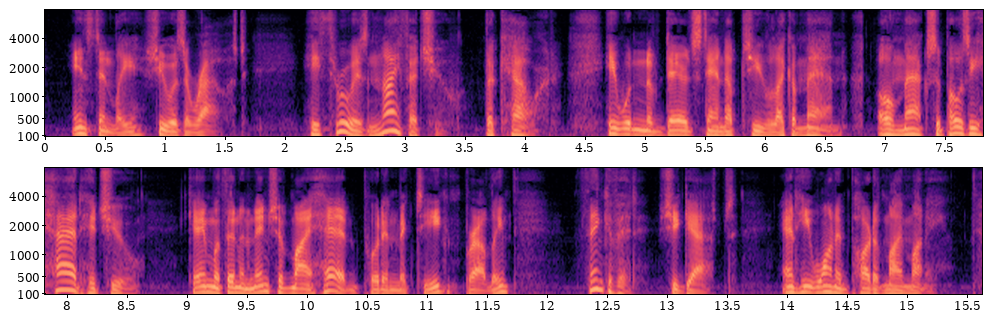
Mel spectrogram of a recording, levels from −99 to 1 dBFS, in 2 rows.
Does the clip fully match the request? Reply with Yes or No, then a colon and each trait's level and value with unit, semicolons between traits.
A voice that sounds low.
Yes: low, 110 Hz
